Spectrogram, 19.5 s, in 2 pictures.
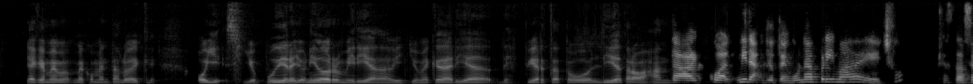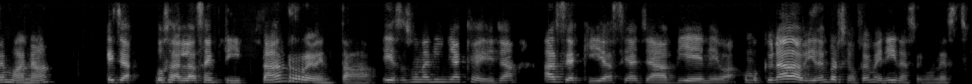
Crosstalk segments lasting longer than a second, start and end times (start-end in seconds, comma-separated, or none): none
